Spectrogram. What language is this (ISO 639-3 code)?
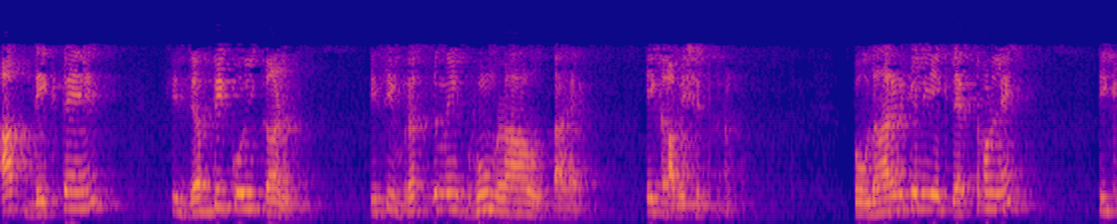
hin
